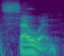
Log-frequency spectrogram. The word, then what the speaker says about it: Samhain: But they pronounced it S-O-W-N, Samhain.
